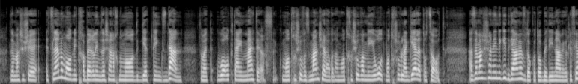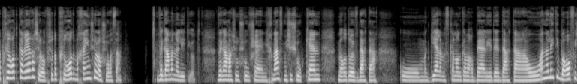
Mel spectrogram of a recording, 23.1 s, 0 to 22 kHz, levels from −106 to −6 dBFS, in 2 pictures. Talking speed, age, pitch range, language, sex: 185 wpm, 20-39, 195-235 Hz, Hebrew, female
